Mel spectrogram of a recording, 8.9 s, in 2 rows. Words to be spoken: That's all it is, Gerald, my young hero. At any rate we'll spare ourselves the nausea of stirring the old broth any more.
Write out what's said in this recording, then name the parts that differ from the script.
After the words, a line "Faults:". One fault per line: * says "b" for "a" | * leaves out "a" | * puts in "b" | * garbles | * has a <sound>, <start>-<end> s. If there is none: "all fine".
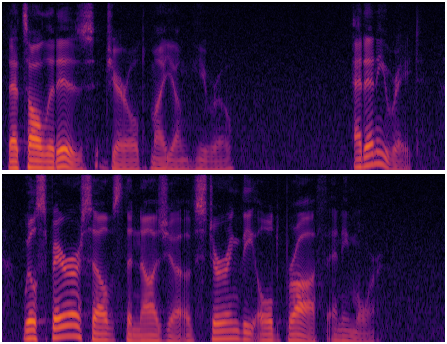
That's all it is, Gerald, my young hero. At any rate we'll spare ourselves the nausea of stirring the old broth any more.
Faults:
all fine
